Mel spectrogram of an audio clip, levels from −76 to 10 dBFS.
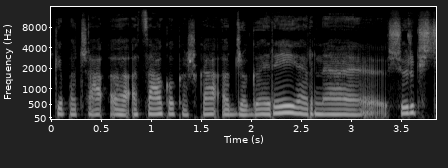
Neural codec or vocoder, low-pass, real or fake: vocoder, 44.1 kHz, 128 mel bands, Pupu-Vocoder; 14.4 kHz; fake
